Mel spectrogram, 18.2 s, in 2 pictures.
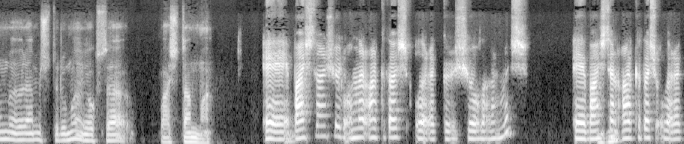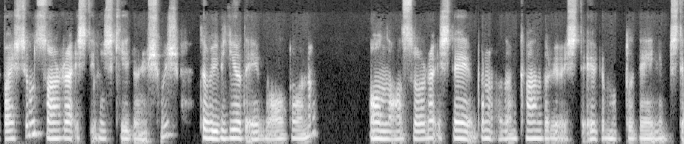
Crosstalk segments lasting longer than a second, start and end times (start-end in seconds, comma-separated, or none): none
